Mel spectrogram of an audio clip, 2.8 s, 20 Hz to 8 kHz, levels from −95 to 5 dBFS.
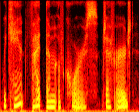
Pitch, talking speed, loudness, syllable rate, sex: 175 Hz, 170 wpm, -20 LUFS, 4.1 syllables/s, female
